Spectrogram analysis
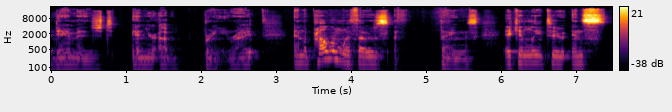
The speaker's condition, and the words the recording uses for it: Stuttering. Like, yo, I'm a stutterer, and I'm communicating to you.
